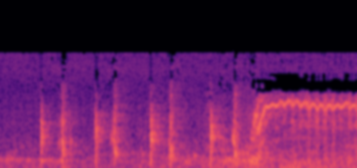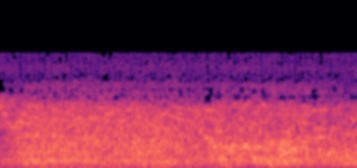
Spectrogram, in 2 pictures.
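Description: animal, horse neighing and whinnying

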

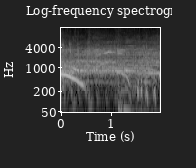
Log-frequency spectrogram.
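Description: crowd, crowd cheering

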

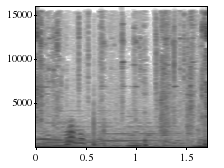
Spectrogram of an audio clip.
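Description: animal, dog barking

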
